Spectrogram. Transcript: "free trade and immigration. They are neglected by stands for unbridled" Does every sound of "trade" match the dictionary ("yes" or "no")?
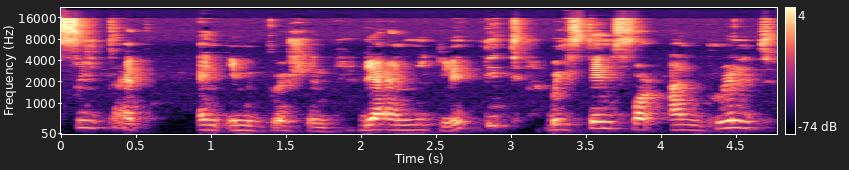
no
